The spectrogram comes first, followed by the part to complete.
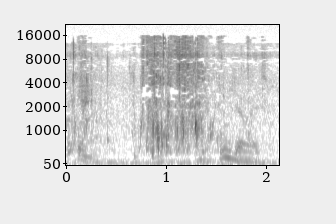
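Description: A hooked crucian carp (mabuna) thrashing at the surface close to the bank, with a short burst of splashing about a second in. Low voices are heard around it.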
